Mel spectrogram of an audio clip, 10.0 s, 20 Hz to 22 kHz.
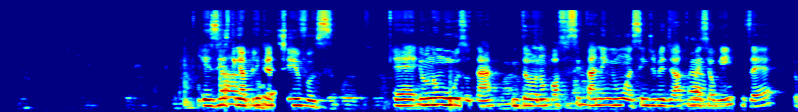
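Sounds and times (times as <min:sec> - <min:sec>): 
person sipping and swallowing water: 0:00.2 - 0:02.2
speech: 0:01.6 - 0:09.9.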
